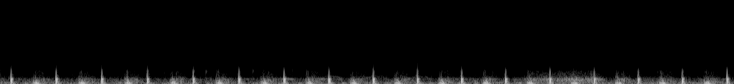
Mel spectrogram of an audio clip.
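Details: Fast heartbeat around 130 a minute with an uneven rhythm and low whooshing between beats; very evident heart murmur with arrhythmia.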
